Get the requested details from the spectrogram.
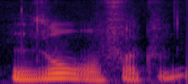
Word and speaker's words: Lofoten: Lofoten. – Lofoten.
